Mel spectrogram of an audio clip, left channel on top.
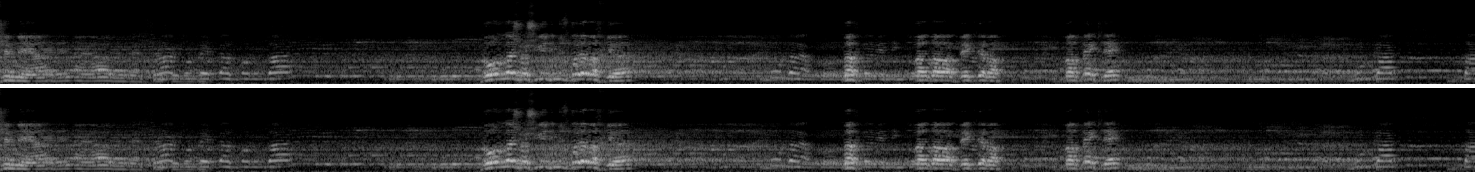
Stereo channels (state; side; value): identical; both; correlation 1.00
